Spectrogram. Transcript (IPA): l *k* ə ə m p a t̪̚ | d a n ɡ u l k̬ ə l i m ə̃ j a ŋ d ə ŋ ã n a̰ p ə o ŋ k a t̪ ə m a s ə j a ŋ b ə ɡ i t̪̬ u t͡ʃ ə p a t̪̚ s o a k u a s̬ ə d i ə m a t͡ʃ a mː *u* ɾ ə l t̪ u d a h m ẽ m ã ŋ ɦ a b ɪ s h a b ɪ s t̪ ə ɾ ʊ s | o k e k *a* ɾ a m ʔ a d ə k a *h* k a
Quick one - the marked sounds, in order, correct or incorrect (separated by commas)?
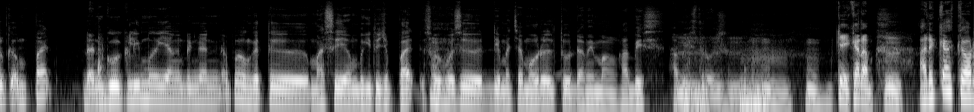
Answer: correct, incorrect, correct, correct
